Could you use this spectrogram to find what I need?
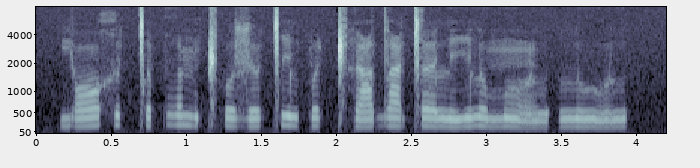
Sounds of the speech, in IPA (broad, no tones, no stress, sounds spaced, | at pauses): j ɔ x ɵ ǀ ə p ðˤ ɵ m ǁʰ o z ɵ ǀ i l p ə ǁʰ ɜ dˤ ɘ j ǀ ɜ l i l o m õ l | l u l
